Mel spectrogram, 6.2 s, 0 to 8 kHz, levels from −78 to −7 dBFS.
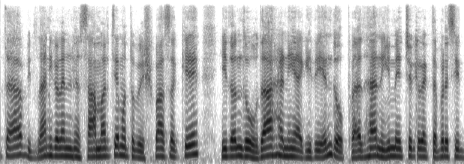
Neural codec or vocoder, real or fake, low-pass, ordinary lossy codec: codec, 16 kHz in and 24 kHz out, 0.8 kbps, FocalCodec, streaming, 65536 codes; fake; 7.2 kHz; none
